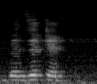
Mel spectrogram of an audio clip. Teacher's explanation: stress on the first syllable and the second syllable we do not stress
